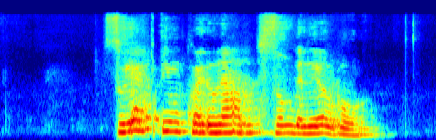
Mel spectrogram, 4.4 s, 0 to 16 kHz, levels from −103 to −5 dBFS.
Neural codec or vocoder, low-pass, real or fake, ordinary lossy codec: codec, 24 kHz, 1 kbps, SNAC; 10.8 kHz; fake; AAC, 48 kbps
